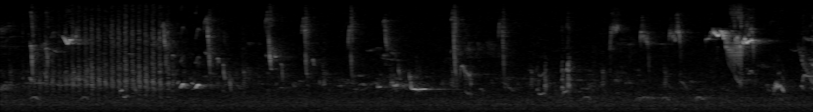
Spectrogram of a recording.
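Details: Spring song of a male Gray catbird: a jumble of scratchy chirps and whistled slurs, with a buzzy rattling passage near the start and a loud sharp note near the end.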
